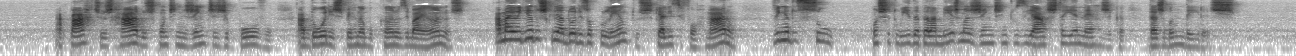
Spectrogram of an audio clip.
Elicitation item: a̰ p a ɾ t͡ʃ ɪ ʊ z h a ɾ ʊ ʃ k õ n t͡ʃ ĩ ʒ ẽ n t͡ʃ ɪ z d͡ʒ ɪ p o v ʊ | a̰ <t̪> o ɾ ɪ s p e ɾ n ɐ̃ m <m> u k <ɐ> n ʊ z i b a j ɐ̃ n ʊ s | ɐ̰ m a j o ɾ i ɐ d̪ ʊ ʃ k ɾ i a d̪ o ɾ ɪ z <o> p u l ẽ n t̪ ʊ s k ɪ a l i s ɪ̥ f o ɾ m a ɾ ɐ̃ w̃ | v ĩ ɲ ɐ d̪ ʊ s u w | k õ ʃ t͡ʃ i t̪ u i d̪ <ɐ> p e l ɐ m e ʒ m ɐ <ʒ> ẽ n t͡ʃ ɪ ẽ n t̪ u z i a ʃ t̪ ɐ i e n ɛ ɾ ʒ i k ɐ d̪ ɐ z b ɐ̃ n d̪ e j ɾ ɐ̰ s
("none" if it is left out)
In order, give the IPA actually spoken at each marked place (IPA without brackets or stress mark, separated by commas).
d̪, b, ɐ̃, o, ɐ, ʒ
